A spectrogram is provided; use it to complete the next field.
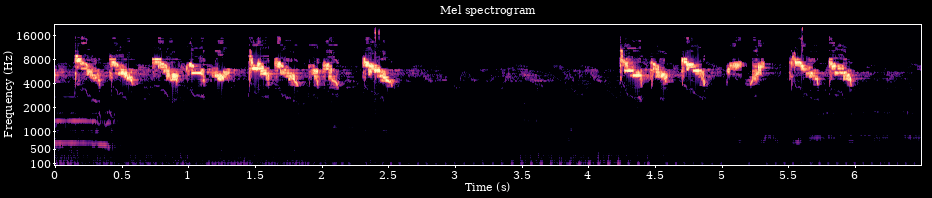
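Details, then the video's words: High, piercing chirp series from a male white-eye singing 'gacor', 'ngalas ngeplong' style: a fast phrase of sharp notes, a brief soft pause, then another burst; a rooster's crow ends briefly at the start. "Burung pleci gacor jantan"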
